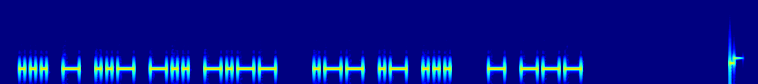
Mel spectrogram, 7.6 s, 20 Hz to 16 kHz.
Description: Morse code, heard as a keyed tone, about 22 wpm, 700 Hz. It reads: STUDY WAS TO
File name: practice / 22wpm / Sets of 7 Words - 22wpm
